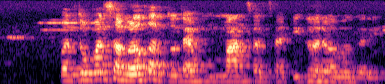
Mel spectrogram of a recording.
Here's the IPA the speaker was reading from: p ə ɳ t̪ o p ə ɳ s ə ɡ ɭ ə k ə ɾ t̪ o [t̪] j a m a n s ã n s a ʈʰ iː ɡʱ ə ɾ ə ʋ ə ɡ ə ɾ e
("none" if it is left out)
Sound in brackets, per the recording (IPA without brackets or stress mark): t̪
